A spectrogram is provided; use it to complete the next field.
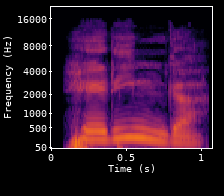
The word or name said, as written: jeringa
